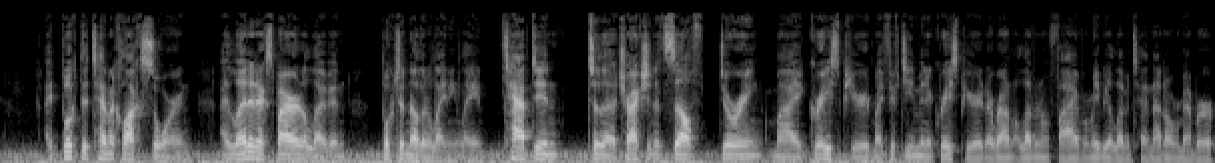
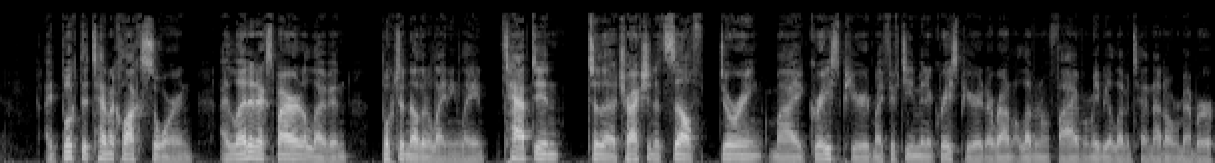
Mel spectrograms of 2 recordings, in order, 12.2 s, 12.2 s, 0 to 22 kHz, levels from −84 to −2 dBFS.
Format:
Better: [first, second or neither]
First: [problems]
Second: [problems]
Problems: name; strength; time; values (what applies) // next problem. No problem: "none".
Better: second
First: low rumble; faint; until 9 s; 25 dB below the speech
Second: none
